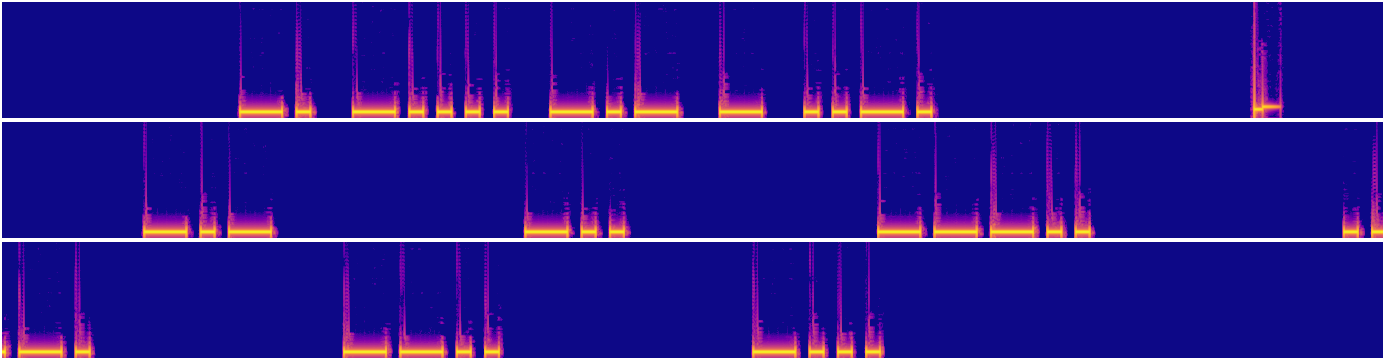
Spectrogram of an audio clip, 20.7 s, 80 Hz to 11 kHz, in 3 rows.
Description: Morse code, heard as a keyed tone, about 17 wpm, spaced as for 8 wpm, 700 Hz. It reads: N6KTF KD8FZB
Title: USA Call Signs - 6x Character Spacing - 17wpm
